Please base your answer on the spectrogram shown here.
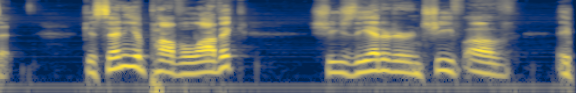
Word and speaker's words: Ksenija Pavlovic: I did that good Ksenia Pavlovic in fact I had to ask ascending it to send me a an audio tape of how to say her name and I practiced it Ksenia Pavlovic she's the editor-in-chief of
